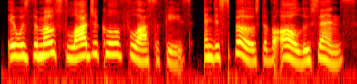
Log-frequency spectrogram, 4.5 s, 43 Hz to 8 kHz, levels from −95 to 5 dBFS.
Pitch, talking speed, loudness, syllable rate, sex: 220 Hz, 175 wpm, -19 LUFS, 5.3 syllables/s, female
